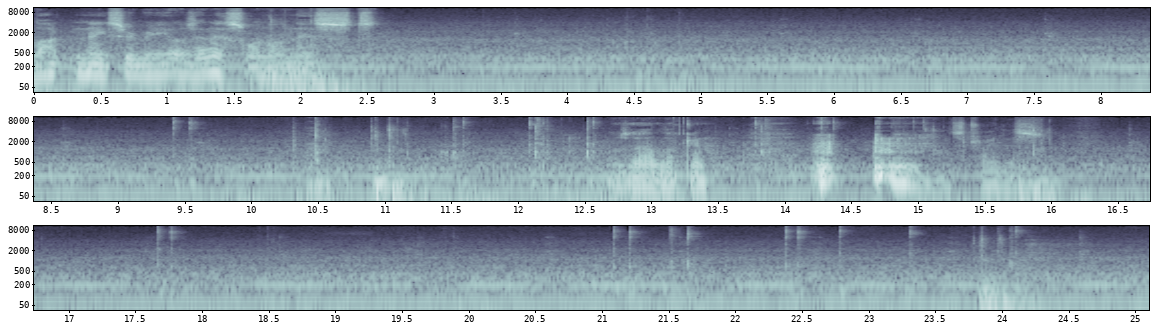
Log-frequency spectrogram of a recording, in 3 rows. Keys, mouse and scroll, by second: 0.4-1.2 scroll up 4, 1.8 s, 9.9 scroll down 1, 10.5 Tab, 10.5 scroll down 2, 11.0 alt+a, 11.2-11.6 scroll down 2, 11.6 middle click, 12.2 scroll down 1, 12.6 middle click, 14.3 click, 15.0 shift+click, 15.9 ctrl+l, 21.1 click, 21.5 right click, 22.8 middle click, 23.4-23.9 scroll down 2, 23.9 alt+a, 24.1 middle click.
